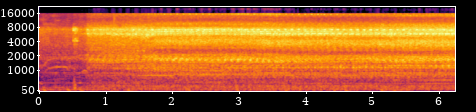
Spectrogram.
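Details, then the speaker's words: Car that would not start on a weak battery, started after charging and leaving ignition on about 5 minutes before cranking: engine catches and settles into a steady even idle, no knocks or stumbles; normal idle. "Oke, saya akan coba starter setelah tunggu beberapa menit. Ya, mesin menyala."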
